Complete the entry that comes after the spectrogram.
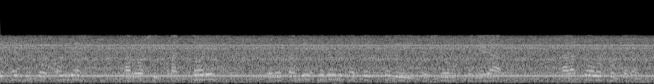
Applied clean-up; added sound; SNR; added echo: none; Domestic sounds, home sounds; -4 dB; none.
